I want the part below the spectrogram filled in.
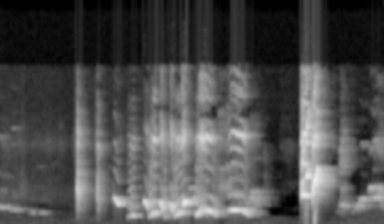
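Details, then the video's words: Varied white-rumped shama song mixing harsh squawky notes, rapid warbled chatter and a loud broadband burst near the end, with softer whistles trailing off. "maculnya Mantep"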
